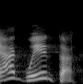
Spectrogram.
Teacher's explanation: na palavra aguenta eu pronunciei o u eu fiz bico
